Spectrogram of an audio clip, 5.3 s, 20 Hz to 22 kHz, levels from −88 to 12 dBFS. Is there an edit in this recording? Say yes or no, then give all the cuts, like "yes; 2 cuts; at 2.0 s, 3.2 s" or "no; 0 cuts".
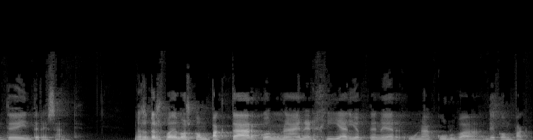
yes; 1 cut; at 3.5 s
